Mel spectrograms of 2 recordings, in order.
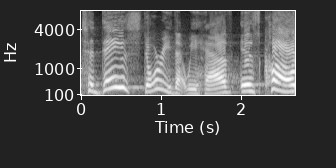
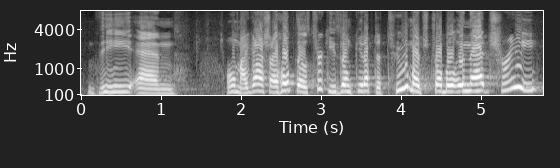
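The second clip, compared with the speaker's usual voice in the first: usual speaking voice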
